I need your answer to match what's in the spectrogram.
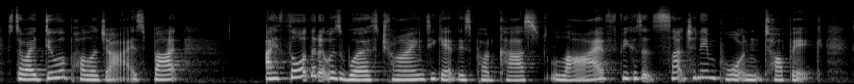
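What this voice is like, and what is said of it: Nasal, congested head-cold voice. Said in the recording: “apologize for my voice. I've been struck down with a bit of a head cold ... I'm sure you can hear it in my voice ... that I'm a touch more nasal than usual and a bit congested ... that kind of cold sound that I have to my voice”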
